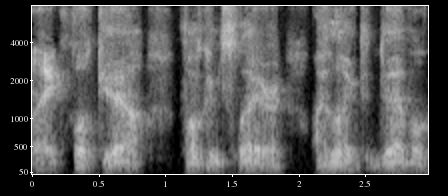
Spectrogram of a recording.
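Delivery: rough, creaky metalhead growl. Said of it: "I sound like the Cookie Monster".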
